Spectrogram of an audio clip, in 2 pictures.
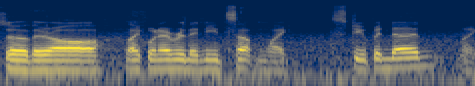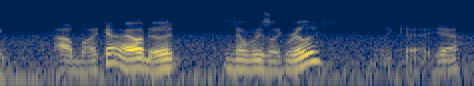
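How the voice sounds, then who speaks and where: A man speaks quietly at a medium pitch, his loudness swinging widely. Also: fairly even intonation, fairly quick pace. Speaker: podcast co-host. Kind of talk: casual chat.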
